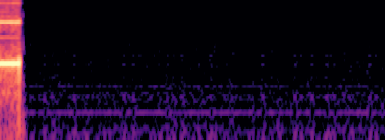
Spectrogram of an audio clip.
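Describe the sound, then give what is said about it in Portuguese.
A voicemail tone sounds before a message is left: one short, clear electronic beep at a steady mid pitch, followed by silence. “e estará sujeita à cobrança após o sinal. Deixe seu recado.”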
